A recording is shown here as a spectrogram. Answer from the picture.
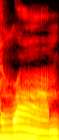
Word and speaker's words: Ram: now we have a Ram ROM its ROM but everyone pronounces a tram like a like a sheep or a mountain goat but she's no goat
